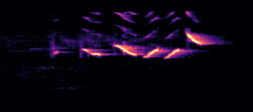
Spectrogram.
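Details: Yellow-breasted seedeater song in the viviti style: a short phrase of five or six clear, sweeping whistled notes, falling then rising, ending on a higher downslurred note, with a faint chip before it.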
